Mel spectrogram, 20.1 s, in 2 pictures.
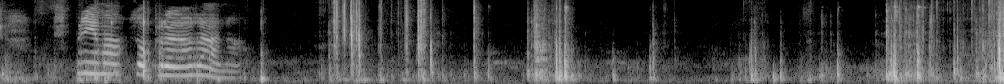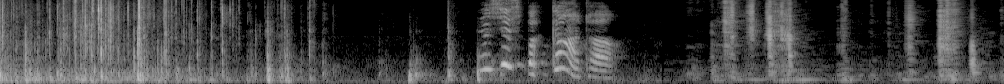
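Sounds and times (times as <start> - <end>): plastic wheel rolling over toy: 9.1 - 13.4.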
